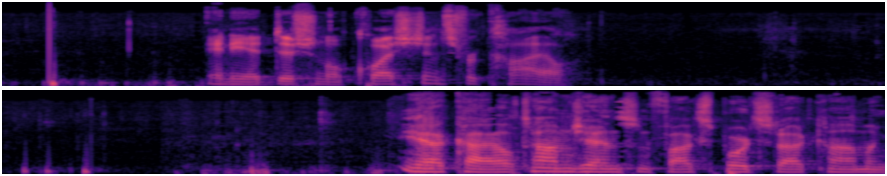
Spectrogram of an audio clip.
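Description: A young man speaks calmly into a microphone, pausing briefly between phrases.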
